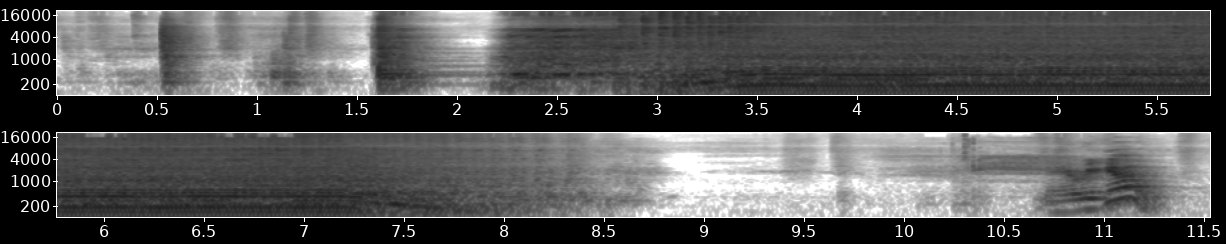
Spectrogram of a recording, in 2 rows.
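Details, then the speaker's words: Toro electric-start lawn mower, about five weeks old, that would not start; after replacing a blown 40 amp fuse, the starter cranks briefly, the engine catches and holds an even, steady beat about six seconds before shutting down cleanly. "so went over to uh the autozone got a 40 amp fuse we're gonna put it in and we're gonna give it a shot"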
